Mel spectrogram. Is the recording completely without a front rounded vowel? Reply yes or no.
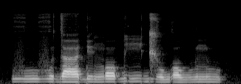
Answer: yes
